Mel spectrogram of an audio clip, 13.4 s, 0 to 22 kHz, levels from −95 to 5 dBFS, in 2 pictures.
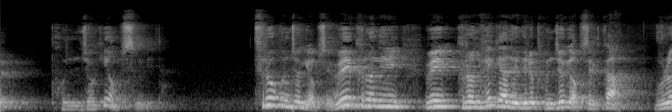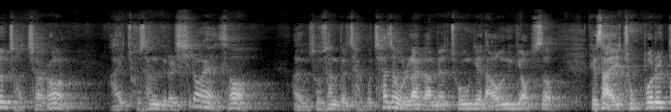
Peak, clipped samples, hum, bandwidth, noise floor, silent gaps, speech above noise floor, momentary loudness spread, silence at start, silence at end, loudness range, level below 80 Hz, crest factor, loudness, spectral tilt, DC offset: -6 dBFS; under 0.1%; none; 13.5 kHz; -68 dBFS; none; 44 dB; 16 LU; 0 s; 0 s; 7 LU; -64 dBFS; 18 dB; -25 LUFS; -4.5 dB/octave; under 0.1%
